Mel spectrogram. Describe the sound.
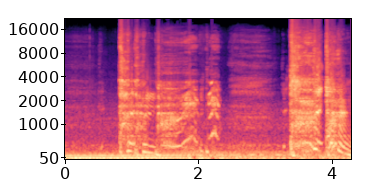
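A person coughs in two harsh bursts, with a short throaty, voiced sound between them and a steady low rumble underneath.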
